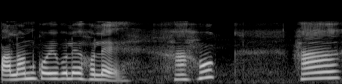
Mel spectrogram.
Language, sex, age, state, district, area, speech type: Assamese, female, 45-60, Assam, Dibrugarh, rural, spontaneous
